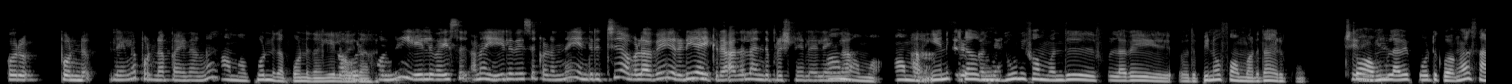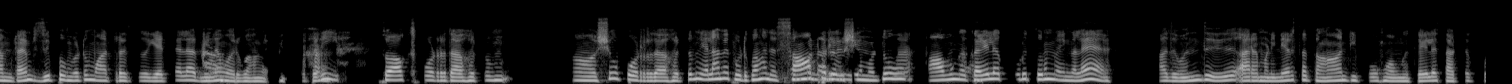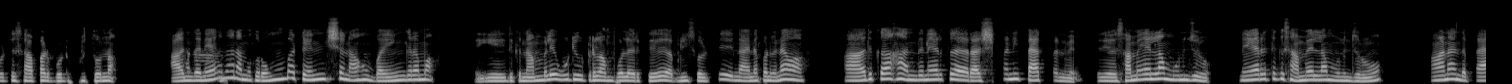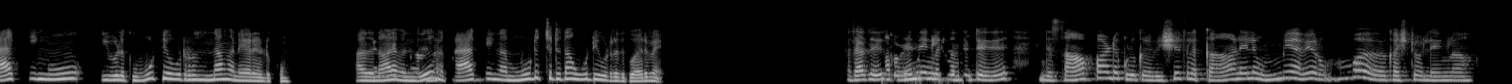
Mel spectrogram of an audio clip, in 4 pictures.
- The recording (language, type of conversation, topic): Tamil, podcast, வீட்டில் இனிமையான ‘வீட்டான’ உணர்வை உருவாக்க நீங்கள் பின்பற்றும் தினசரி நடைமுறை என்ன?
- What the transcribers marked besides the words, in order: static; in English: "ரெடி"; in English: "யூனிஃபார்ம்"; in English: "ஃபுல்லாவே"; in English: "பினோஃபார்ம்"; in English: "சோ"; in English: "சம் டைம்ஸ்"; tapping; distorted speech; in English: "டென்ஷன்"; in English: "ரஷ்"; in English: "பேக்"; in English: "பேக்கிங்கும்"; in English: "பேக்கிங்க"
